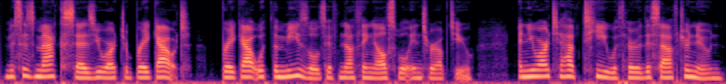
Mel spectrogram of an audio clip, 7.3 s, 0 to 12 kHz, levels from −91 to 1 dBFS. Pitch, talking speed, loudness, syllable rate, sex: 190 Hz, 240 wpm, -19 LUFS, 5.9 syllables/s, female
